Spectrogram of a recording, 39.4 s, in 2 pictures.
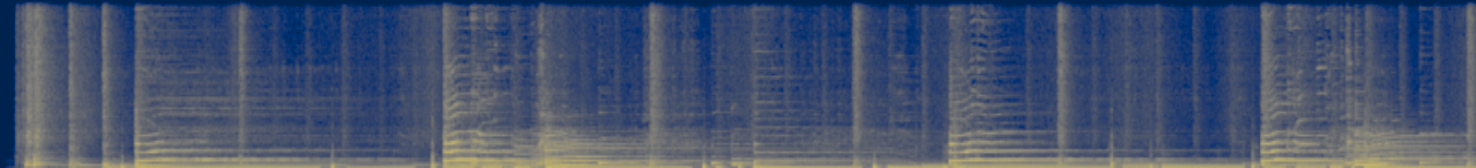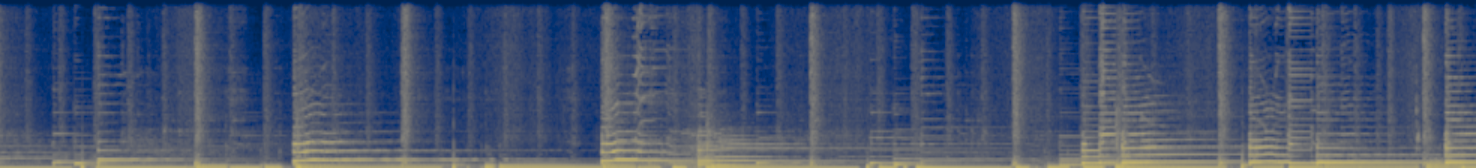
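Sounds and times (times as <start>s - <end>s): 
Balkan blues music: 0.1s - 39.3s.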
